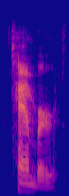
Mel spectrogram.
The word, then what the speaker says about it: timbre: goes up or down timbre rhymes with amber distinguishes one instrument from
